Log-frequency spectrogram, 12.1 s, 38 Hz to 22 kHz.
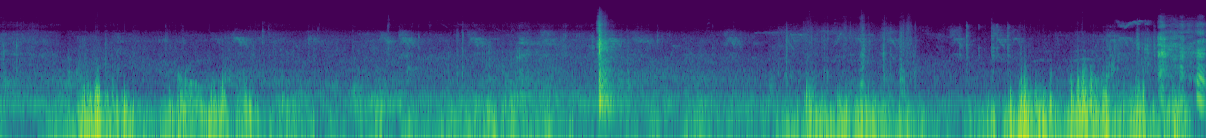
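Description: Liftmaster 3-ton steel floor jack being pumped to raise a car: irregular low thumps from the handle strokes under load, and one sharp click about halfway through.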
